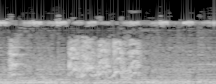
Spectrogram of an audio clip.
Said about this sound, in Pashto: نه پوهیږم چې دا سپی ولې غاپي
